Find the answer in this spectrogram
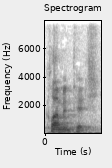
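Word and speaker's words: Klementich: My name is Detective Clementich. The last name is spelled K-L-E-M-E-N-T-I-C-H.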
